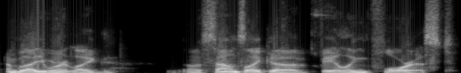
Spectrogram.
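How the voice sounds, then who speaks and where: A Canadian man with a fairly low voice chats casually through a live build stream, laughing easily as he answers viewers. The sound is dry, with no room echo. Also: normal speed, a little mellow. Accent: Canadian English. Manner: chatty, laughs often, answers viewer chat.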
